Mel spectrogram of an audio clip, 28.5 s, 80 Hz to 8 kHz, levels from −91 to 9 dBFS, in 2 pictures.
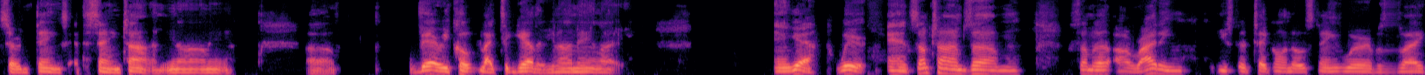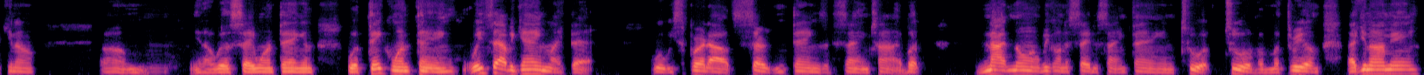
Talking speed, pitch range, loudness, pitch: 215 wpm, 90-105 Hz, -24 LUFS, 95 Hz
